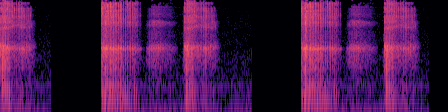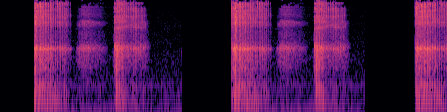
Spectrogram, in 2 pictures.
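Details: Exaggerated cartoon snore, not a real recording, voicing the character Luz: a repeating cycle of a snort and two shorter whistling breaths, with silent gaps between cycles.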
